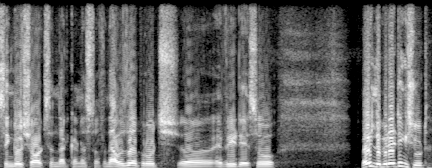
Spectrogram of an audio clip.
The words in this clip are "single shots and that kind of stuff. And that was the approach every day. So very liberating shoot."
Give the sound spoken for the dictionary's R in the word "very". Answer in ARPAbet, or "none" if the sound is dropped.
none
